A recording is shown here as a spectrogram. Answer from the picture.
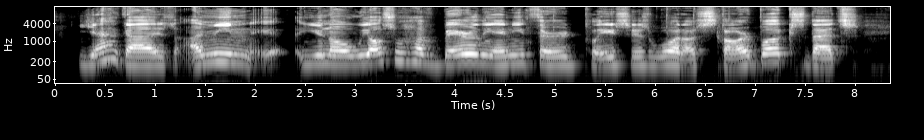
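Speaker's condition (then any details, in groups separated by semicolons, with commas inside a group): Cerebral palsy, mixed, mild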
